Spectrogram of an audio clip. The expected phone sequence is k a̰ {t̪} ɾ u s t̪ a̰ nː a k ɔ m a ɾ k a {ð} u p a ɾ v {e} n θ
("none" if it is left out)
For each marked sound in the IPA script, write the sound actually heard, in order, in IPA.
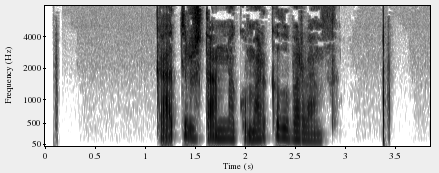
t̪, ð, a

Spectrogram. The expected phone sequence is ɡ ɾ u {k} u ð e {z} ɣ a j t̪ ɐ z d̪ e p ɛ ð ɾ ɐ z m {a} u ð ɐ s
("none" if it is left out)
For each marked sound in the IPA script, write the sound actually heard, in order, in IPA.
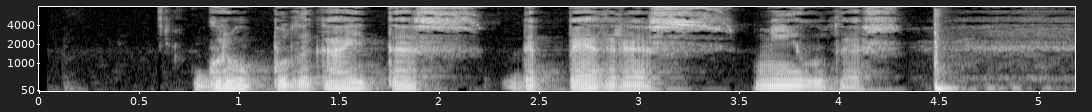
p, none, i

